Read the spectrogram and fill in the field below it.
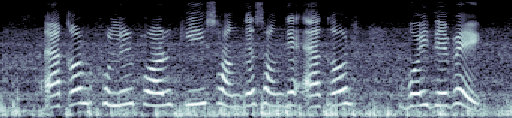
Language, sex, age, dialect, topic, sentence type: Bengali, female, 25-30, Rajbangshi, banking, question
